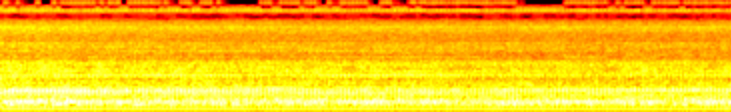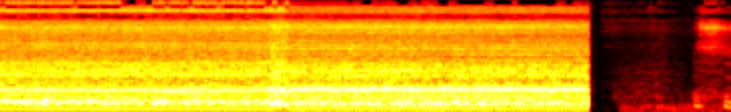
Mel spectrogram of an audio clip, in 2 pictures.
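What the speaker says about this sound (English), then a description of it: "I'm going to fire up my pancake compressor and let you hear the difference." Pancake-style air compressor running, a loud steady motor and pump drone held close for several seconds before it cuts off abruptly into near silence.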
